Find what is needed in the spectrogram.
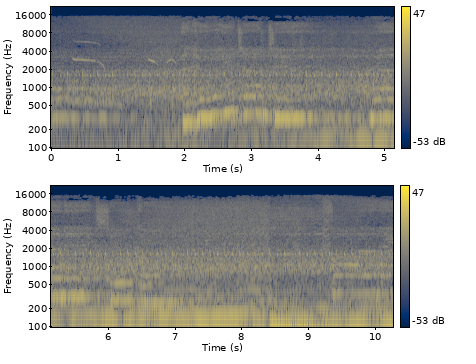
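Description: Electronic dance music from a trance DJ set, with a fast, steady high-pitched pulse and sustained melody lines. A heavy bass comes in about eight and a half seconds in.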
